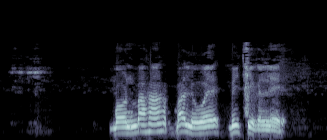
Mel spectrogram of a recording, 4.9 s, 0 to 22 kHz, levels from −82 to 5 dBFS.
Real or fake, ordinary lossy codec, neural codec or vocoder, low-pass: fake; MP3, 32 kbps; vocoder, 24 kHz, 100 mel bands, Vocos; 7.2 kHz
